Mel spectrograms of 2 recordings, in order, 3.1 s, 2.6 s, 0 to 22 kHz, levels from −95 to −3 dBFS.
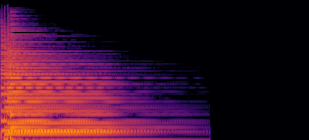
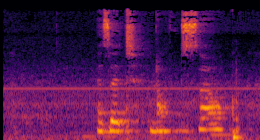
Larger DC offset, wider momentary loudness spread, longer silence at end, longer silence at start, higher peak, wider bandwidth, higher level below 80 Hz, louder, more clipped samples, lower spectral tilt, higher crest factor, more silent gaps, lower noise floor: neither; first, 18 LU vs 10 LU; first, 1 s vs 0 s; about the same, 0 s vs 0.05 s; about the same, -10 dBFS vs -8 dBFS; about the same, 17.5 kHz vs 16.5 kHz; about the same, -50 dBFS vs -48 dBFS; second, -28 LUFS vs -25 LUFS; neither; about the same, -4 dB/octave vs -4 dB/octave; about the same, 22 dB vs 20 dB; neither; first, -59 dBFS vs -48 dBFS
